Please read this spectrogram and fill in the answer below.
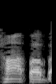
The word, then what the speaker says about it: Hoppe: Or as Hans Hermann Hoppe might say, his name is actually pronounced Hoppe, but I love it when people mispronounce it.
